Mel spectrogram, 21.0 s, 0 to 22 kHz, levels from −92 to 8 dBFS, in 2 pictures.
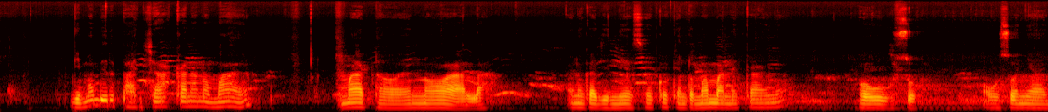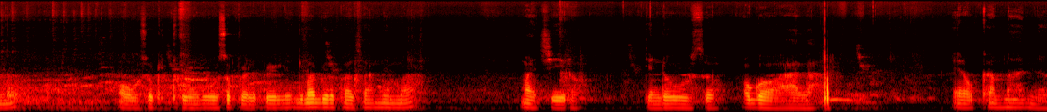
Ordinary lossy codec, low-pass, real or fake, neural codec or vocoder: none; none; real; none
